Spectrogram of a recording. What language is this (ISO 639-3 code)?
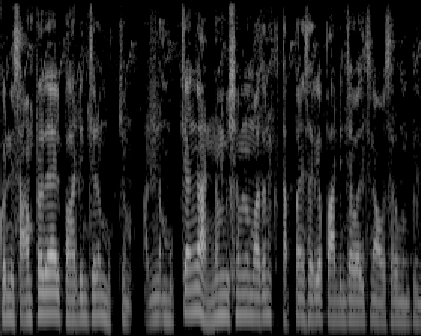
tel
